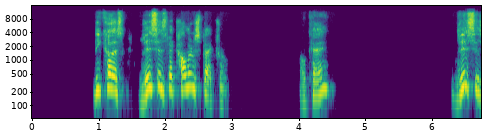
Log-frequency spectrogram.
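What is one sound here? A middle-aged man speaks calmly through a microphone in an online call.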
